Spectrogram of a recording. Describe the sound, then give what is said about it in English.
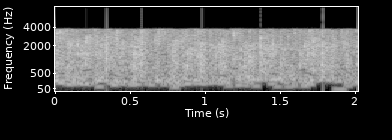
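Hand clapping from an audience listening to a talk about faith: a dense, steady patter of claps, loud and continuous, with no voices over it. “Yeah, you can clap”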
